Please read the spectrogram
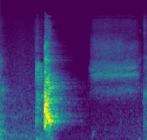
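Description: An Australian shepherd gives a single short, loud bark about two-thirds of a second in.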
